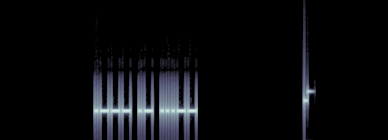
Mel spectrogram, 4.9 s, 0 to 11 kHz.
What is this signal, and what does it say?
Morse code, heard as a keyed tone, about 36 wpm, 700 Hz. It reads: JA3
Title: Callsign Prefixes for Top 50 DXCC - 35wpm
